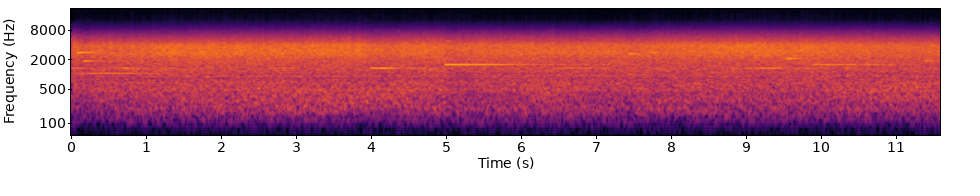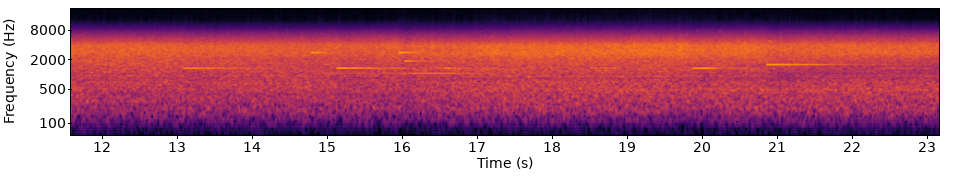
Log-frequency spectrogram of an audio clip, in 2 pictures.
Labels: Is there beeping?
yes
